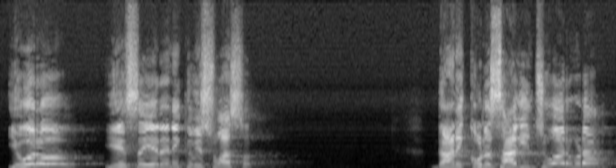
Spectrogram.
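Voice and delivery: high, loud, driving preacher's cry; fiery preaching. Acted. Preacher crying out to the congregation, high and loud. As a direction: hammer each question at the congregation.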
